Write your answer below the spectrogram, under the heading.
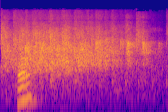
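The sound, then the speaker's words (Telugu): An audience claps during a Telugu spiritual talk: a burst of clapping mixed with a brief voice at the start, then continuing steadily before tapering off. “Vaikuntham అన్నప్పుడైనా ఆనందంతో చప్పట్లు కొట్టలేకపోతే ఇంకెలాగర్రా మీరు.”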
